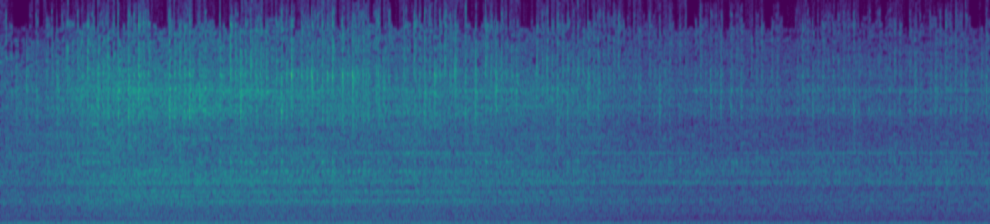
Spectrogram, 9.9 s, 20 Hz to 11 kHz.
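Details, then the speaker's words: Hotshot pickup truck idling at about 1200 rpm: an even, fast rattle of two or three beats a second over the engine drone, traced by stethoscope to the passenger-side motor mount bolts, which carry a heat shield; exact cause unconfirmed. "I don't know if you guys remember the rattling noise I was telling you about that my truck is making when I idle it at about 1200 RPM."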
